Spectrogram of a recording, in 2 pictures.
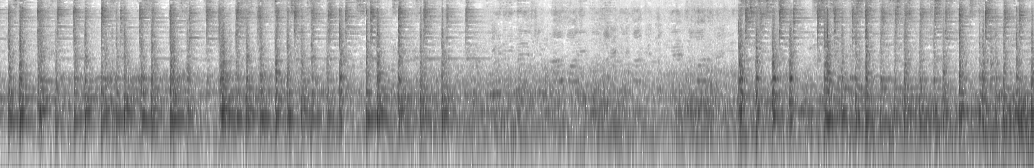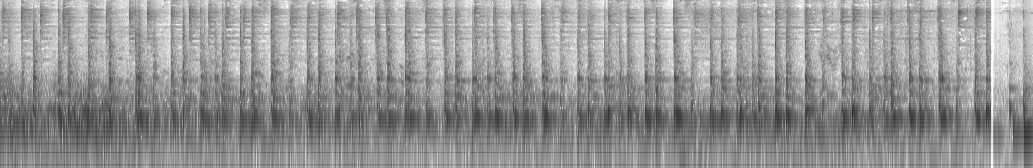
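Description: Fast, steady drumming on a traditional Uttarakhandi dhol, with a steady low drone beneath the beat. The drumming thins and softens briefly about a third of the way in, then picks up again.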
